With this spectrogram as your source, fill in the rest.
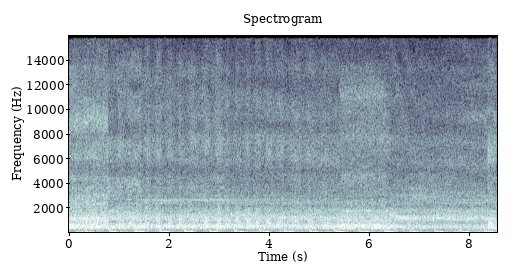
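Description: A hair dryer blows steadily and loudly for the whole stretch, a constant rushing whoosh with a low motor hum underneath.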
